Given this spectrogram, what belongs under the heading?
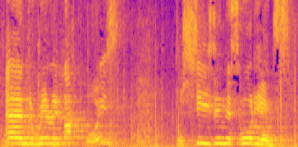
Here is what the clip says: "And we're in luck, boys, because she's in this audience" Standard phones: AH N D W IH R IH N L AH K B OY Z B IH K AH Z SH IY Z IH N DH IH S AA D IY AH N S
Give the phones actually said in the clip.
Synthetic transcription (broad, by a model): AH N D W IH R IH L AH K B OY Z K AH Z SH IY Z IH N DH IH S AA D IY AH N S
